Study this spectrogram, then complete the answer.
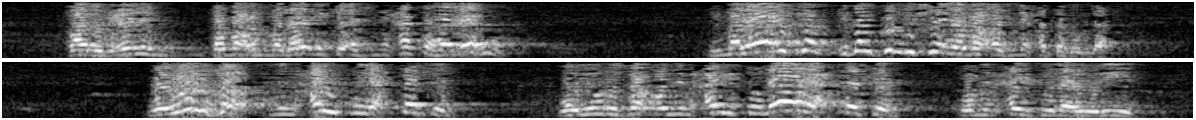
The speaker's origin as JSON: {"language": "Arabic", "country": "Palestine", "said": "توفي في بلادنا فلسطين، قالوا وقبره ربما يكون في الأغوار من بلادنا"}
